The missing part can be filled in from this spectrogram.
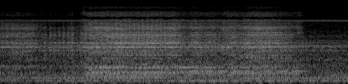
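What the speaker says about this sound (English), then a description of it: "I'm using the same one-handed pointer grip on the parting tool with the caliper in my left hand, and I part until it just slips over the wood" A parting tool cutting into a wood spindle on a lathe, a steady scraping, rasping whir with a brief louder stretch in the middle, no talk.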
